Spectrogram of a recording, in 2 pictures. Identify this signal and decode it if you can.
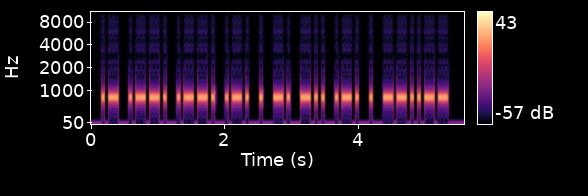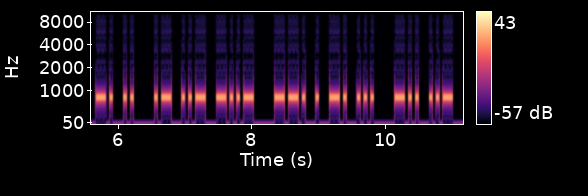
Morse code, heard as a keyed tone, about 23 wpm, 800 Hz. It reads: APPRENDRE, NI AUX GENS DU
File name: FRANCAIS TEXTE CLAIR 2 VITESSE 22 MOTS MINUTES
